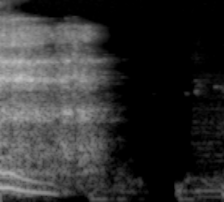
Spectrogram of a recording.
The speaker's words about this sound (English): I like …'s gasp, like, oh, that's gonna be cold.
